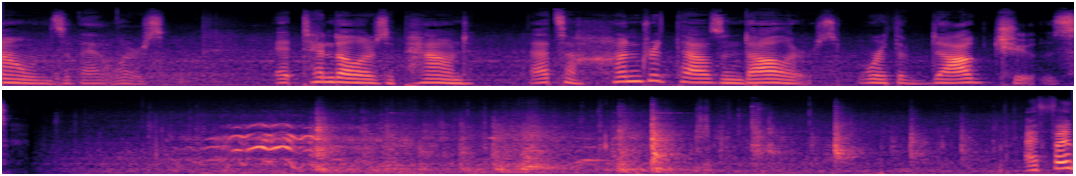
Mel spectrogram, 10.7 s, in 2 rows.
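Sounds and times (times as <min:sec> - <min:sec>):
speech: 0:00.0 - 0:05.5, 0:10.5 - 0:10.7
hooves clip-clopping: 0:05.6 - 0:10.7
horse whinnying: 0:06.2 - 0:08.5.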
